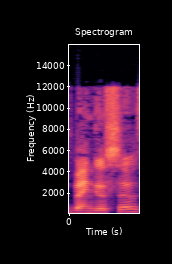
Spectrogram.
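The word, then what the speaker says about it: Bengüsu: I think we have probably someone from Turkey, Benguzu, if I correctly pronounced it, or maybe it's not Turkey. Let us know who you are, if I understand, or Benguzu. Hello, yes, this is Bengusu.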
